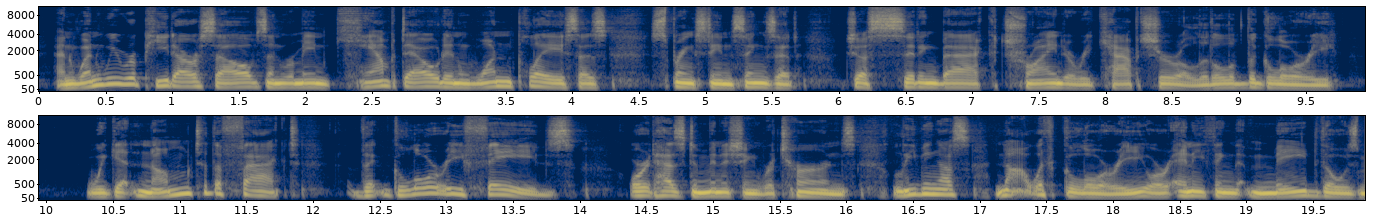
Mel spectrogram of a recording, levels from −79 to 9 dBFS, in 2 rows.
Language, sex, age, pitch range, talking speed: English, male, 40-59, 95-155 Hz, 155 wpm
